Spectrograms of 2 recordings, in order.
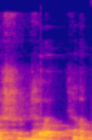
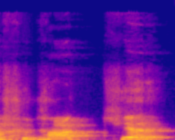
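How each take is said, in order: First: ਸੁਧਾਖਰ quickly, with a plain khar ending; common misreading. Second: ਸ਼ੁਧਾਖਰ slowly, ending in khi-ar; correct pronunciation. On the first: Teacher quoting the usual misreading, ਸੁਧਾਖਰ ending in khar. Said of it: "ਇਹਨੂੰ ਅਕਸਰ ਸੁਧਾਖਰ ਪੜ੍ਹਿਆ ਜਾਂਦਾ". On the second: Teacher building it letter by letter, ਸ਼ੁਧਾਖਰ with khiar. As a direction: stretch ਸ਼ੁਧਾਖਰ as shu-dhaa-khiar. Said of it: "ਖੱਖੇ ਨੂੰ ਸਿਹਾਰੀ ਤੇ ਅੱਗੇ ਲੱਗ ਗਿਆ ਐੜਾ". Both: Shown as a demonstration.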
